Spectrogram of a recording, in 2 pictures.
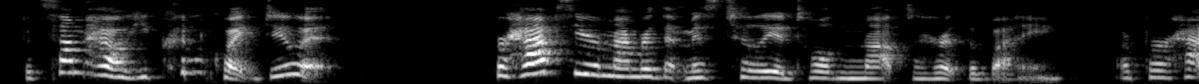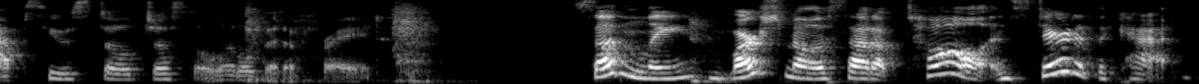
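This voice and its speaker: Woman doing storytime for little kids, really bright voice, expressive reading with chatty asides. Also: a little high, husky. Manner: animated, questioning asides to young listeners. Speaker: storyteller reading a picture book aloud. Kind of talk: expressive children's read-aloud with chatty asides.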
